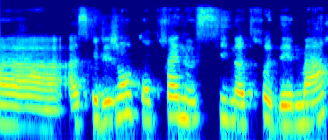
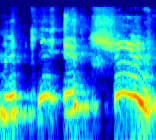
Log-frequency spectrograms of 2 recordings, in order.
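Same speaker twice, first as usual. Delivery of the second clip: much higher, slow mock-intrigued question; puzzled viewers; 14 semitones higher, slower than usual. Host playfully voicing viewers asking the guest who he is, drawn-out mock wonder. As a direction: stretch it out like a curious onlooker. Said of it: "sont sûrement en train de se dire".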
